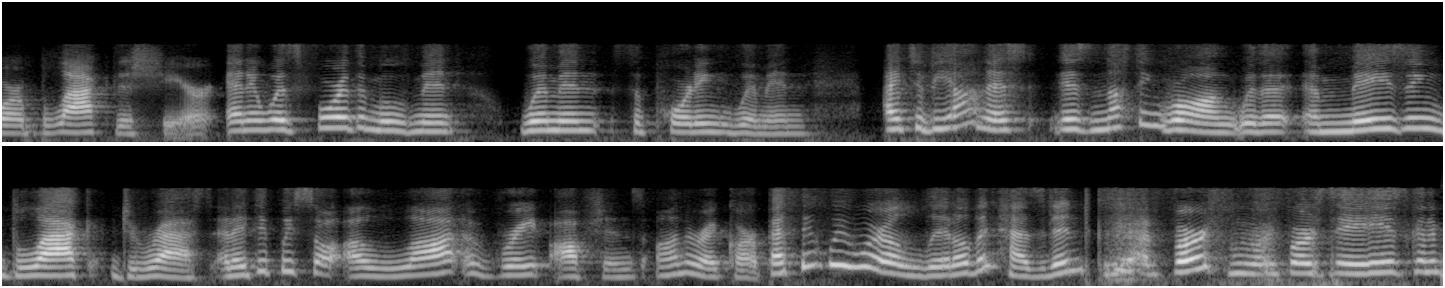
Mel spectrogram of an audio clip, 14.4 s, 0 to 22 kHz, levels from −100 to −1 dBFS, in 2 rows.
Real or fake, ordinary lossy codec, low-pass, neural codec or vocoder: fake; MP3, 64 kbps; 7.2 kHz; codec, 24 kHz, 0.5 kbps, DualCodec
